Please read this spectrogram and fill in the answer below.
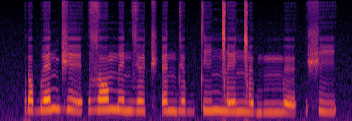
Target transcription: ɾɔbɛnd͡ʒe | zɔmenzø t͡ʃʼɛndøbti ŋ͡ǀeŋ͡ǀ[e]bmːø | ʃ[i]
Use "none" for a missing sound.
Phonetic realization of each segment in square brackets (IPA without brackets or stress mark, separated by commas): ø, i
